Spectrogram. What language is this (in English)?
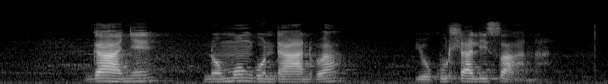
South Ndebele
